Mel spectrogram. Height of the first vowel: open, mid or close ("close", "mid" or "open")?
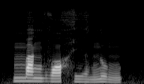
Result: open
